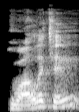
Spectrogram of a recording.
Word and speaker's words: Tualatin: Is it Tualatin? Is that how you say it? Wallace. Tualatin.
